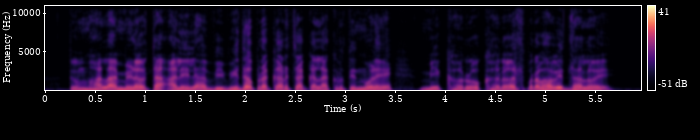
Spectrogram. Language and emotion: Marathi, happy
